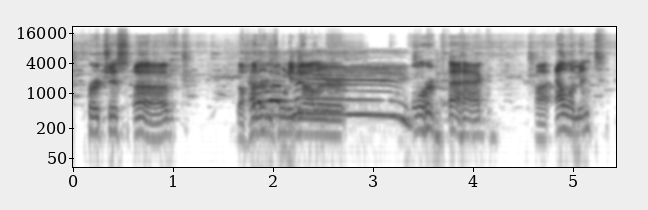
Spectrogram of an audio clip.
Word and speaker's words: LMNT: And don't forget, I'm giving away free assessments with any purchase of the $120 4-pack Element, pronounced Element, spelled L-M-N-T, pronounced Element.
